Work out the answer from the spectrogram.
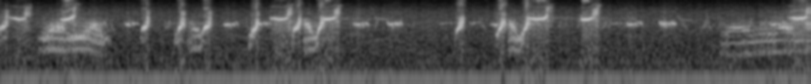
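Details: Quail call used at night to lure birds for hunting: busy mix of sharp clipped notes, thin high whistles and harsh, nasal buzzy phrases at start and end, low hum in the background.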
